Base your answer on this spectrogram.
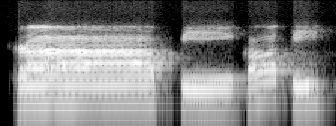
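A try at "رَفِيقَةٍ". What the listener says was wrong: Emang Bapak orang Palembang, Ro, Pak. Ro. Sering bergabung sama kakak besar nih jadi Ra. Ro, Fikoti. Ro ya Pak ya.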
